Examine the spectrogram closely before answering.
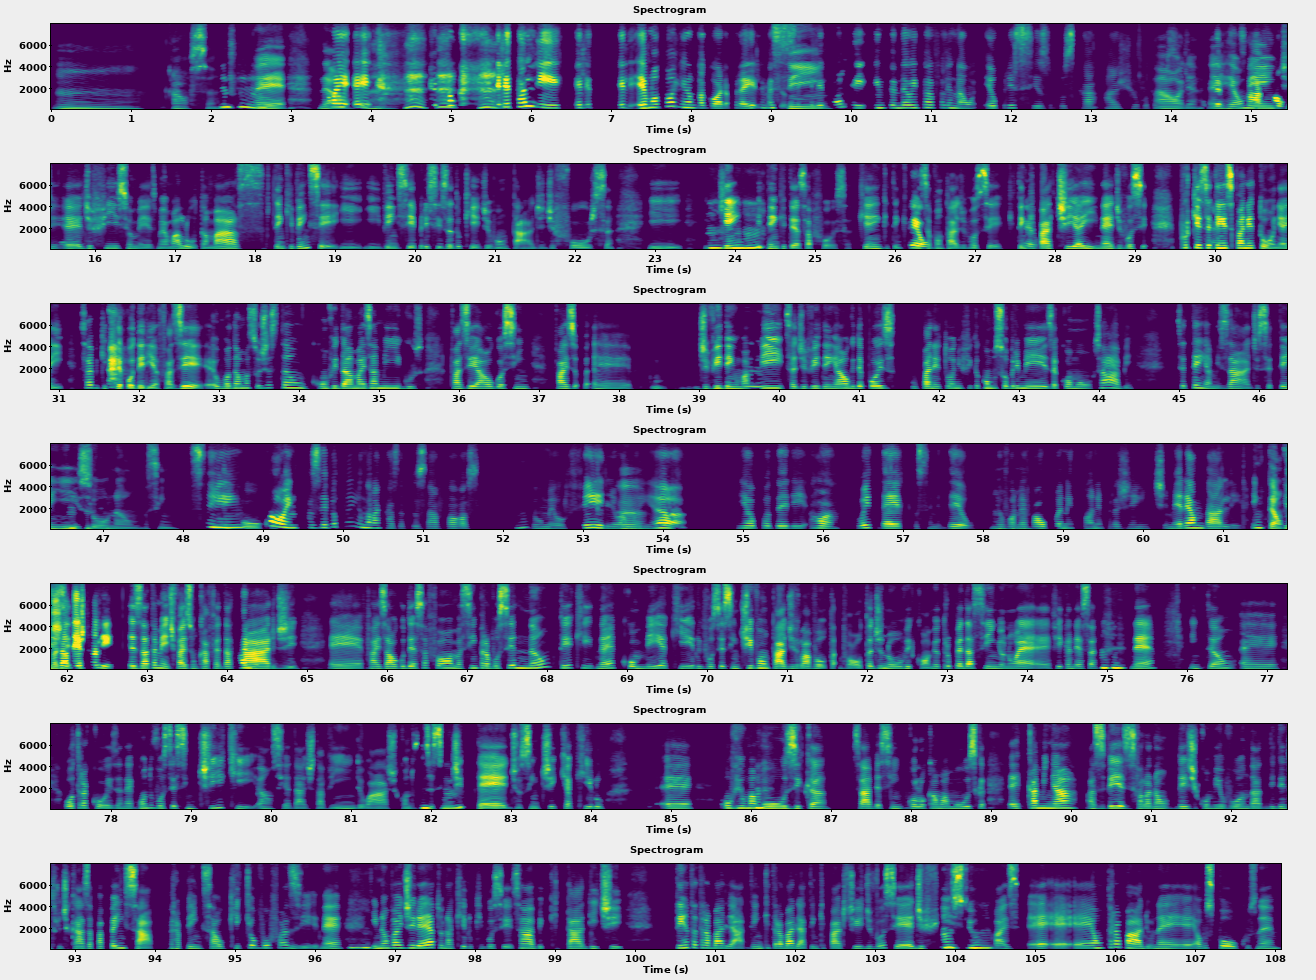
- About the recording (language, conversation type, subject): Portuguese, advice, Como e em que momentos você costuma comer por ansiedade ou por tédio?
- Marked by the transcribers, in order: laugh; laugh; tapping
